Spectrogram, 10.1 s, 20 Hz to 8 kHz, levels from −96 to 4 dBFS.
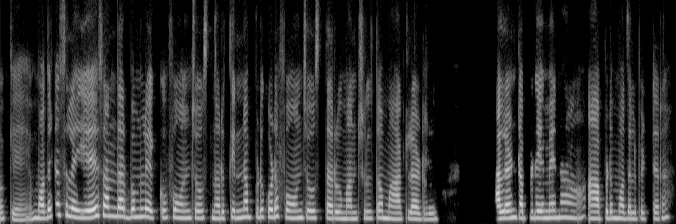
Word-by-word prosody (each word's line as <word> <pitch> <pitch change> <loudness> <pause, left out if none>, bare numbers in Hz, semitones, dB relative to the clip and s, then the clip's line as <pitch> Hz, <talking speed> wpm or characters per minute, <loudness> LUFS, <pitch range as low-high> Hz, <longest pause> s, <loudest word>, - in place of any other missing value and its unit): Okay. 215 -2 -5 0.3
మొదటసల 320 +7 +1 0.3
ఏ - - +9 0.2
సందర్భంలో 295 -3 +2
ఎక్కువ 260 +1 -6
ఫోన్లు 255 -2 0
చూస్తున్నారు? 245 -1 -2
తిన్నప్పుడు 275 +2 -1
కూడా 285 +2 +3
ఫోన్ 250 -1 0
చూస్తారు 250 -2 -1
మనుషులతో 240 +2 -4 0.2
మాట్లాడరు. 215 -1 -2 1.0
అలాంటప్పుడు 245 0 +2
ఏమైనా 255 +2 0 0.4
ఆపడం 240 +1 0
మొదలు 225 -1 -3
పెట్టారా? 225 +3 -7
250 Hz, 105 wpm, -22 LUFS, 230-270 Hz, 1.0 s, ఏ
